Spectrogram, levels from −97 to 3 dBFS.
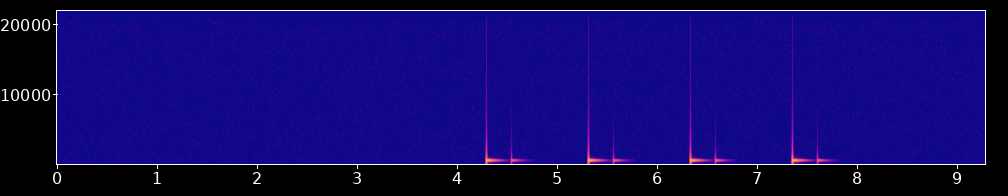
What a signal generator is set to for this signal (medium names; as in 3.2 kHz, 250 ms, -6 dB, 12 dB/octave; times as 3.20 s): sonar ping 609 Hz, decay 0.21 s, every 1.02 s, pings 4, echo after 0.25 s, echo -22 dB -8 dBFS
